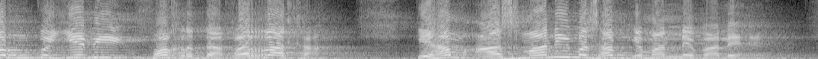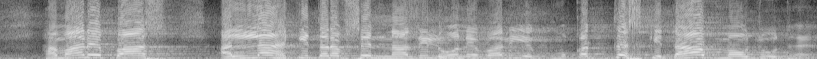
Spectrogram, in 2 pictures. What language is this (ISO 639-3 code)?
urd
